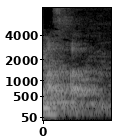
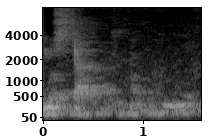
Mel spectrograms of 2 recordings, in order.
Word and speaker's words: Masqat: Ya, dibacanya Masqat. Ya, cuma ejaan Inggris jadi Muscat.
